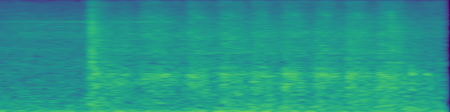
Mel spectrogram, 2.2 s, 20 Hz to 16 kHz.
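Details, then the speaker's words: Mercedes C200 Kompressor that broke down on the road: starter spins the engine steadily but it never catches; crank no start, scan showed crankshaft position sensor error, fixed by replacing the sensor. "इसका problem क्या है friend की अब जब हम start करते हैं तो सेल्फ लेट है लेकिन गाड़ी स्टार्ट नहीं होता है"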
